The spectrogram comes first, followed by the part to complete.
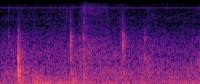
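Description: A few soft clicks over faint steady room hiss, the sharpest about a quarter of a second in and three fainter ones within the next second.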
